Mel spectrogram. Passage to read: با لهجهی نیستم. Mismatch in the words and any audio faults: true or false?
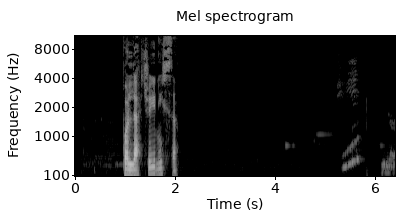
false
